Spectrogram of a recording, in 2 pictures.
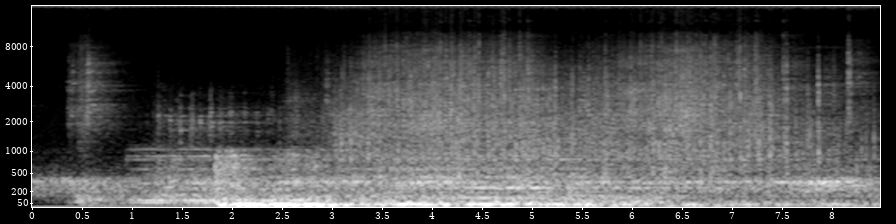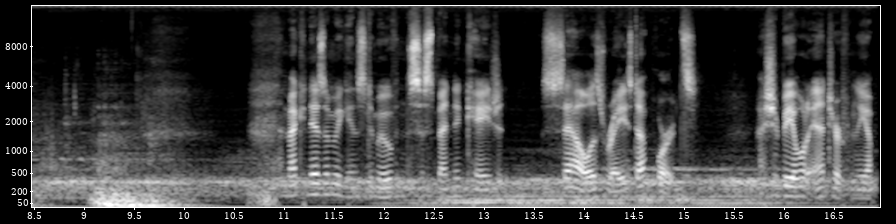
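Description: A heavy mechanism rumbles and grinds.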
